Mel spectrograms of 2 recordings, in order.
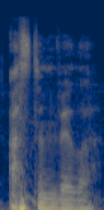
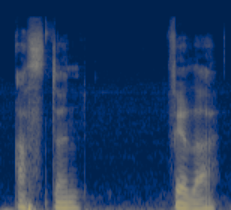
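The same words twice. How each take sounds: First: The two words run together as one. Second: The two words are said separately. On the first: The speaker calls it right. "the two words are kind of connected to each other" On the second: The speaker calls it wrong. "So it's not Aston Villa"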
